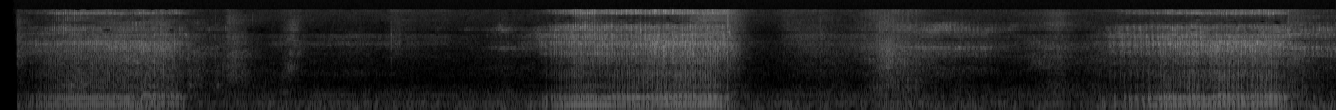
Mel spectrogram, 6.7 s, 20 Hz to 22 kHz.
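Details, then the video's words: Bluetick Coonhound puppies, nine weeks old, sleeping: loud rumbling snores in three bursts about every three seconds, each a low buzzing rasp with pauses of quiet breathing between. "LOUD snoring!! Bluetick Coonhound puppies @ 9 weeks"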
